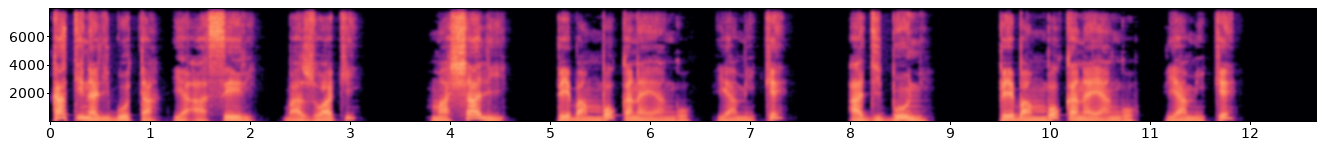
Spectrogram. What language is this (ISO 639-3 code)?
lin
